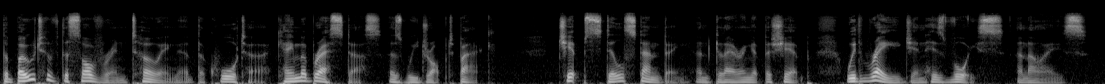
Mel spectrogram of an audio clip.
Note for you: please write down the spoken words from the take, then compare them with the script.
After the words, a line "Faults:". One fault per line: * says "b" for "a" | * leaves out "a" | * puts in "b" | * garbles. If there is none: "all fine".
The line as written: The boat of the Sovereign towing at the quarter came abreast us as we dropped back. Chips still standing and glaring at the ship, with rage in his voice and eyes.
The boat of the Sovereign towing at the quarter came abreast us as we dropped back. Chips still standing and glaring at the ship, with rage in his voice and eyes.
Faults:
all fine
